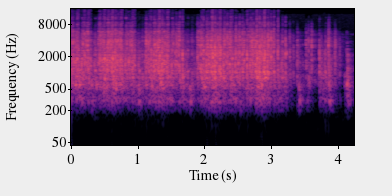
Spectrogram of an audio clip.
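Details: Treadle sewing machine after cleaning, oiling and tightening the pedal gap to cure a clunk: a fast, even patter of light needle strokes with no heavy clunk, normal running.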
